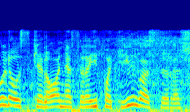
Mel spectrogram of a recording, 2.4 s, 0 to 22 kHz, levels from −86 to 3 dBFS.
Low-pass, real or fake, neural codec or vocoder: 7.2 kHz; fake; codec, 16 kHz, 4 kbps, FunCodec, trained on Chinese and English, 50 frames a second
